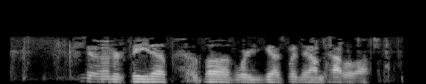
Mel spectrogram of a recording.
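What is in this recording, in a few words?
Incident Tac 1, Scanner audio recording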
